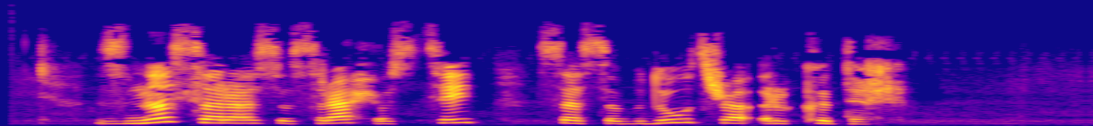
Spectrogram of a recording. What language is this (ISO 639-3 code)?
abk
